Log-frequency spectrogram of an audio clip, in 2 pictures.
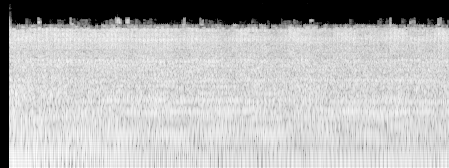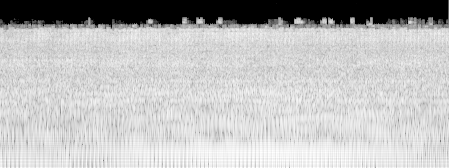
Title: # ID Fan Abnormal Sound.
